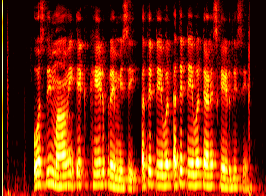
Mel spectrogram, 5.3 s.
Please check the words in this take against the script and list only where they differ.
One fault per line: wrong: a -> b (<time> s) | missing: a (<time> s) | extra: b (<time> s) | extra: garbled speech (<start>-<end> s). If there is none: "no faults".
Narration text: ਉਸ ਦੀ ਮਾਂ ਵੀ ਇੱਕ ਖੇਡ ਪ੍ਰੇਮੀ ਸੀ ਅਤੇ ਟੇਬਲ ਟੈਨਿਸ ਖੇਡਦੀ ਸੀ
extra: ਅਤੇ ਟੇਬਲ (3.5 s)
